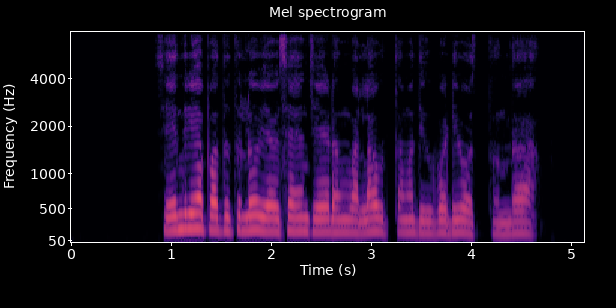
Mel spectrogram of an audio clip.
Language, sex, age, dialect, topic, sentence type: Telugu, male, 31-35, Telangana, agriculture, question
